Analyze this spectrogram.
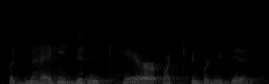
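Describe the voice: Simple, plain reading out loud.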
